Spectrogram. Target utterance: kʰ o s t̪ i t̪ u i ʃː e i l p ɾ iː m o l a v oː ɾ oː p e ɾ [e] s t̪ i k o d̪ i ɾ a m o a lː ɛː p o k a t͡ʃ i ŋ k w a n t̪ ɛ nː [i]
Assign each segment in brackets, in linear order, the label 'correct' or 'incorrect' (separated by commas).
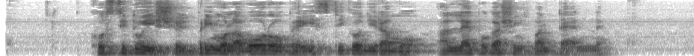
incorrect, incorrect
